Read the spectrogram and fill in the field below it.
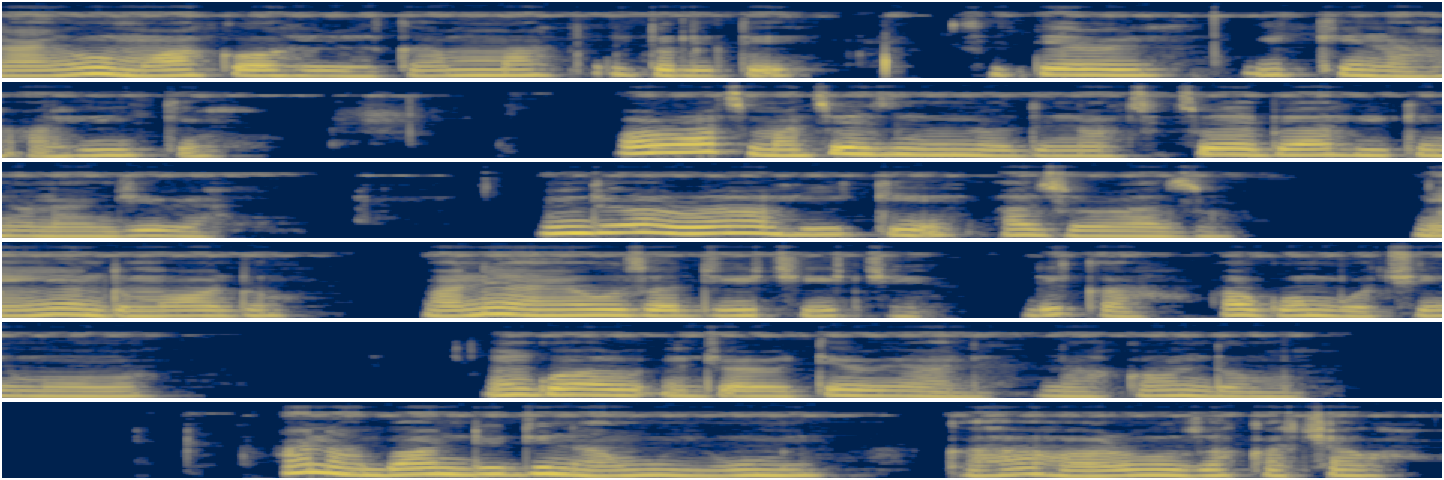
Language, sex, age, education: Igbo, female, 15-29, tertiary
